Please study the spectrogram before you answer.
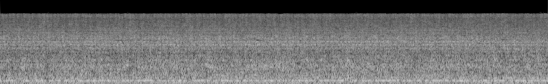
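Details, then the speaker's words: Volvo 940 B230F redblock with hard starting, after checking the fuel pressure regulator: loud idle with an uneven, lumpy beat and some shake, probably made to seem worse by the engine mounts; still running rough at idle. "I think probably the engine Ms are making it seem even worse than it is but obviously it's definitely not running how it should either"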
